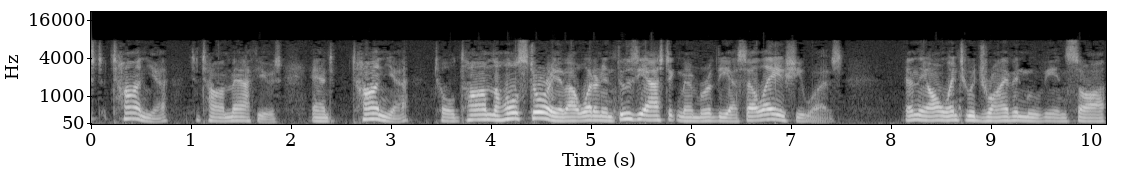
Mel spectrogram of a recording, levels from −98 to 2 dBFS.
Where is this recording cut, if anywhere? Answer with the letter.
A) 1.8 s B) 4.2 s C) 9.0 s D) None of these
D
